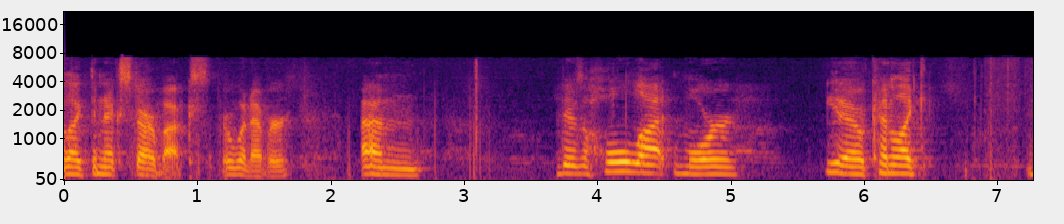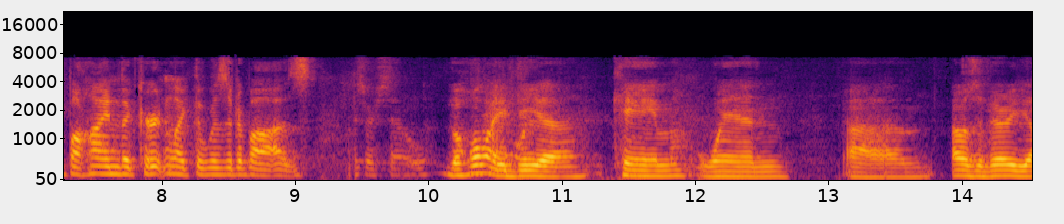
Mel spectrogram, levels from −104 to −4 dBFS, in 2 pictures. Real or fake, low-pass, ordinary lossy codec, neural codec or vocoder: fake; 7.2 kHz; AAC, 32 kbps; vocoder, 44.1 kHz, 128 mel bands, Pupu-Vocoder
